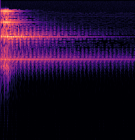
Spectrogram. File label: item acquired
